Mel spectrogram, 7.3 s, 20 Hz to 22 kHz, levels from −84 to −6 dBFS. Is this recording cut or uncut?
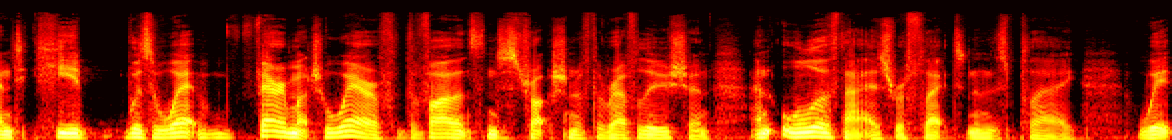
cut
